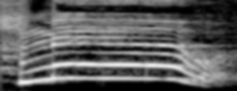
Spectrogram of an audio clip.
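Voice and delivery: long, high pretend moo; playful high-pitched mooing; cow moo. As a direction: imitate a cow with a drawn-out moo.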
